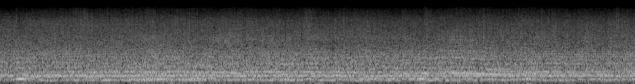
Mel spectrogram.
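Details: Many honeybees in a large orientation flight after a colder spell when the sun came out, with pollen coming in; a dense, steady droning hum of many wings, unbroken throughout with faint higher whines drifting through it.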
